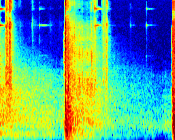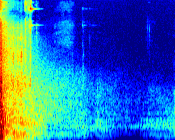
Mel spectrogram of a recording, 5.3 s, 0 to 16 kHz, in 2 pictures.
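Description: Two loud, sharp shots from a Marlin or Henry 45-70 lever-action rifle firing HSM loads ring out about a second and a half apart, each followed by a short ringing decay and faint lever clatter, then quiet.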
